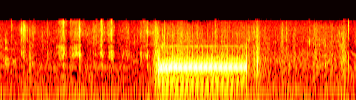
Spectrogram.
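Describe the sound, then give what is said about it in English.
A telephone rings once, a steady electronic tone lasting under two seconds, moderately loud against a faint background of light clicks and tapping. “Phone's ringing. I gotta run.”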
